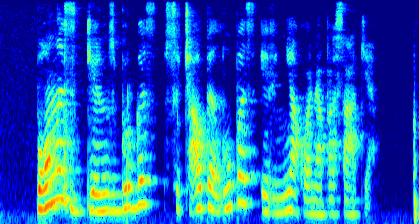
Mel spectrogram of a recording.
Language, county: Lithuanian, Panevėžys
